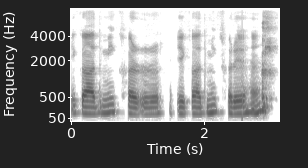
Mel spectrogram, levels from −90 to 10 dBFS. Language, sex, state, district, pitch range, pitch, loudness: Hindi, male, Bihar, Saharsa, 130-145 Hz, 135 Hz, -31 LUFS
